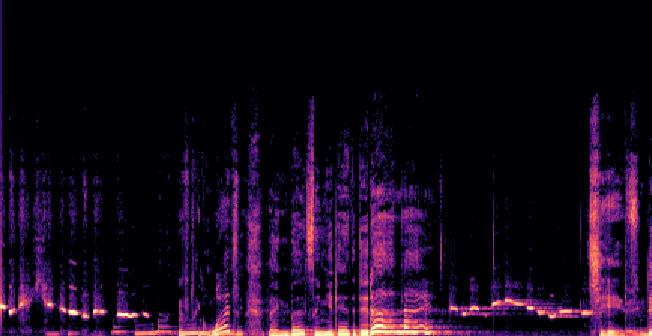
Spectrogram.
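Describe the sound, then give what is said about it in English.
A bright, high whistled melody glides between sustained notes, then gives way to a man singing a lyric line before the clear whistling returns, light and quick. “The whistling that he's jumping to, it's all so light and it sounds effortless”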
